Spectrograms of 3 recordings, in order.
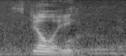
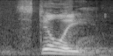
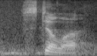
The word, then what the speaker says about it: Steele: Miss Nadia El and um Mr Steele stey pardon Sly Sly ah a German pronunciation well stilla but you know Sly okay all right we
